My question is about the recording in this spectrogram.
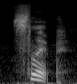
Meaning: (verb) 1. To lose one’s traction on a slippery surface; to slide due to a lack of friction 2. To err 3. To accidentally reveal a secret or otherwise say something unintentionally
- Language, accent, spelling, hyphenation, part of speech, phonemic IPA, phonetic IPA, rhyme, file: English, US, slip, slip, verb / noun, /ˈslɪp/, [ˈslɪp], -ɪp, En-us-slip.ogg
